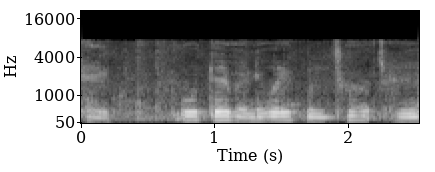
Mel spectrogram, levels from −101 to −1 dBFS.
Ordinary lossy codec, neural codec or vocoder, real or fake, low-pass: none; codec, 44.1 kHz, 3.4 kbps, Pupu-Codec; fake; 7.2 kHz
